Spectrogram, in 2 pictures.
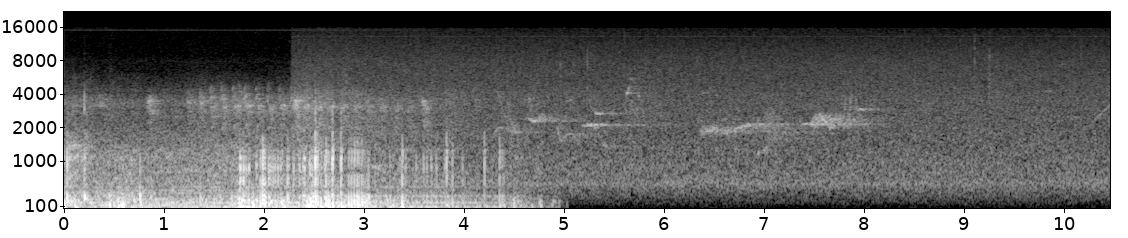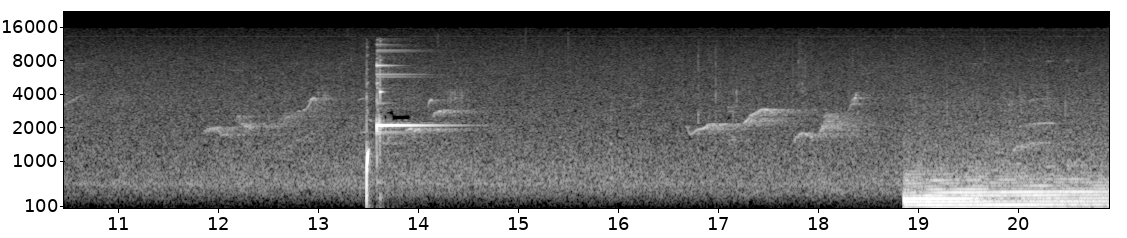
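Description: A phone's notification chime: one sharp ping that rings briefly and dies away about two-thirds of the way through. Faint bird chirps sound in the quiet background, a low sound fades out over the first few seconds, and music starts near the end.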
